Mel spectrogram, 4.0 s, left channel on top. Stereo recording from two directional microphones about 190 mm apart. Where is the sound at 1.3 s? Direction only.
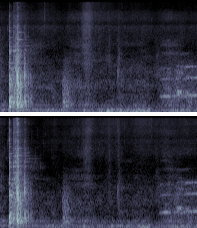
65° right (ahead or behind).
